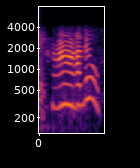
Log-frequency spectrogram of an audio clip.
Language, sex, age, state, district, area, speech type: Kashmiri, female, 18-30, Jammu and Kashmir, Srinagar, urban, conversation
